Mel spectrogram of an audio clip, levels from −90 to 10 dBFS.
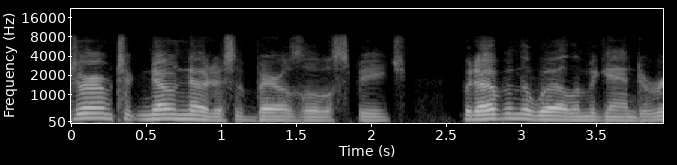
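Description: Throughout, Opus voice compression in SILK mode leaves speech muffled and hoarse, fitting roughly 10 kbps; a spectrogram shows nothing above 8.5 kHz and smeared, coarse harmonics.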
